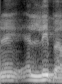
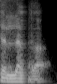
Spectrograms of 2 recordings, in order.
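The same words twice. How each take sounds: First: The first syllable has an 'i' vowel. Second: The first syllable has an 'a' vowel. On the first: The speaker calls it right. "إذن اللبا ... أنها بالكسرة" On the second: The speaker calls it wrong. "وليس اللبا"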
